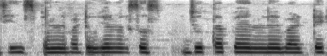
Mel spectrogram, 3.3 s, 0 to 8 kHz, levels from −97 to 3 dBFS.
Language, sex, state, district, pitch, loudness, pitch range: Bhojpuri, female, Bihar, Muzaffarpur, 220 Hz, -14 LUFS, 215-225 Hz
